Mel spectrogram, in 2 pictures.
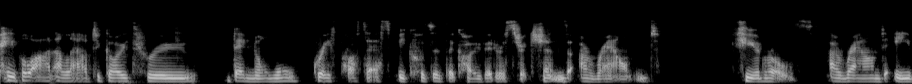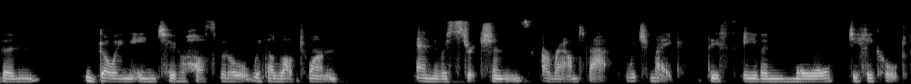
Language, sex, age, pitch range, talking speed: English, female, 30-49, 140-155 Hz, 125 wpm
